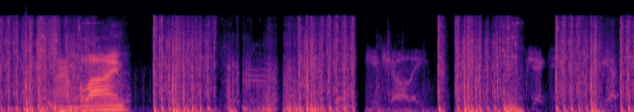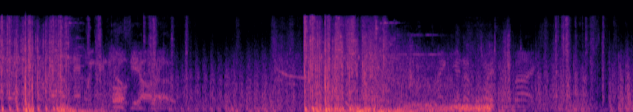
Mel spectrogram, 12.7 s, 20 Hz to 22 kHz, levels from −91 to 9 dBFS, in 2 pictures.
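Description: A call-path recording, passed through Opus at a level consistent with roughly 32 kbps and band-limited to about 12 kHz, showing four jitter-buffer faults. From 1.89 to 2.84 s there are repeated stalls (stutter). The audio stops and restarts seven times, adding about 149 ms of filler. The longest hold is 65 ms, and about 16% of that stretch is concealed. Packets were reaching the receiver later or more slowly than playback consumed them, so the buffer kept draining, and each time the last sound was extended, fading during the longer waits. Nothing is lost, but the passage drags and jerks. At 3.56 to 3.67 s a short stall from a late packet holds one sound for about 93 ms, with a slight buzz or dip. A single packet missed its playout time, the buffer emptied, and the receiver stretched the preceding audio until the packet arrived. Playback then resumed where it had stopped, leaving the timeline 93 ms later. 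From 4.43 to 4.56 s comes a call audio freeze. The sound continues as a decaying buzz or hiss for about 111 ms, the final 20 ms of it silent, before the audio picks up again from the same point. The likely cause is packets held up in transit, which leaves a gap inserted into the audio rather than anything removed. Between 7.18 and 8.22 s a jitter buffer speed-up plays the audio at about 112% of normal rate with unchanged pitch, so it sounds hurried. The buffer was holding more audio than its target, and to shed the excess latency the receiver cut many short pitch-period-sized pieces in succession, about 150 ms in total.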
